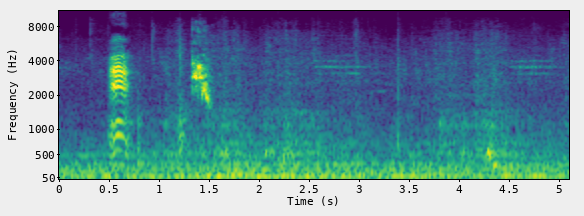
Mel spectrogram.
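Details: Couple of pet budgerigars giving two quick, rasping harmonic calls in the first two seconds, then only soft background noise and faint chirps.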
